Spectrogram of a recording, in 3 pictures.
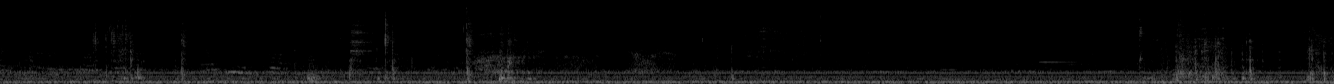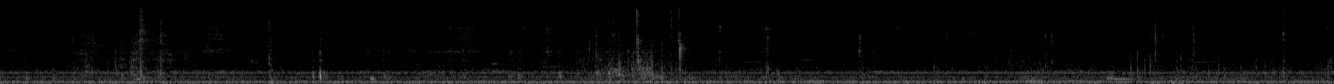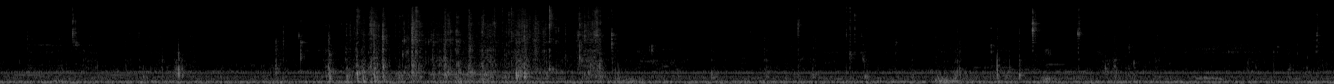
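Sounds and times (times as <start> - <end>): low steady hum: 0.0 - 40.0
chewing food: 18.5 - 40.0.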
